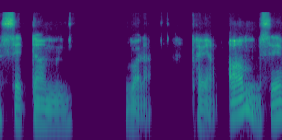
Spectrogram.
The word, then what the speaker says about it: cet homme: cet homme n'est-ce pas et on va faire la liaison n'est-ce pas cet homme voilà très bien homme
